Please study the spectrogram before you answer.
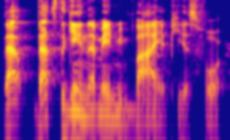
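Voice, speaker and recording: A man in his thirties, a podcast guest, agreeable and quick to chuckle. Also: low-pitched, big pitch swings, pushed and bright. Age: 30s. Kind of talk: casual chat.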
